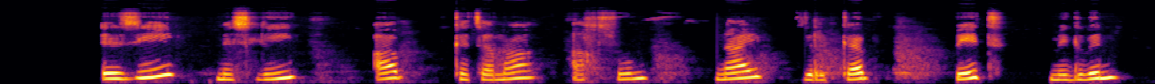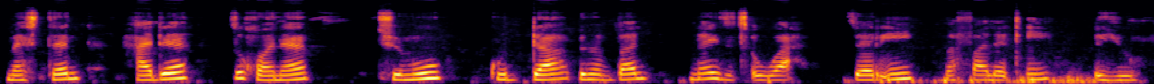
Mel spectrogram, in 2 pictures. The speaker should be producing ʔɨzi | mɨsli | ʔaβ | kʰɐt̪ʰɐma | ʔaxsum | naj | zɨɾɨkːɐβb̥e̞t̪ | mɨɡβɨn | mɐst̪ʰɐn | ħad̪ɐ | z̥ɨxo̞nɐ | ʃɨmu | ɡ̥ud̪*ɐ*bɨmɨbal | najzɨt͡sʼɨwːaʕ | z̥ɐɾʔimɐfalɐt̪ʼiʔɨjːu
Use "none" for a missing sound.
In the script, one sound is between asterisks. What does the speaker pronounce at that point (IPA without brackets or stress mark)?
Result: a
